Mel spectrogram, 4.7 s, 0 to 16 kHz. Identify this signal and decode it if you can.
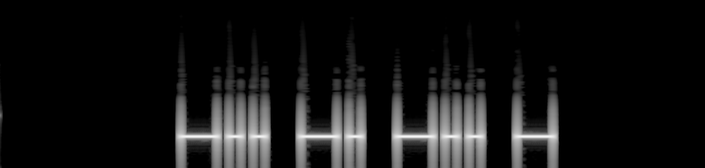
Morse code, heard as a keyed tone, about 15 wpm, 700 Hz. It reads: DNDT
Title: All Cut Numbers - 4-Digit 15wpm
